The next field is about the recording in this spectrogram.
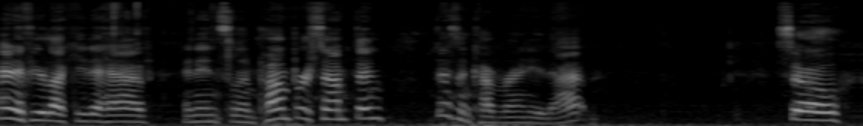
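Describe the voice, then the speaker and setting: A woman giving a sarcastic, profane political rant as a vlogger, her voice going hoarse. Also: a little high, lively intonation, moderate pace, fairly bright tone. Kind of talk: casual ranting monologue.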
